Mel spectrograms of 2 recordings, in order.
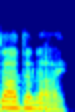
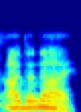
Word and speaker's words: Adonai: the kamat under it we are being told to pronounce it as Adonai uh so uh when we come across in prayers in blessings the double we will pronounce it as Adonai so that all right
